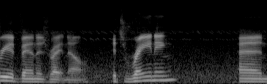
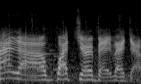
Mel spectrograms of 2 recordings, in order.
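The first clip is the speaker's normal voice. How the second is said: high, pitched-up, nosy gremlin voice; 5 semitones higher than usual. Describing a game's version of a hero, the speaker voices him: Link as nosy gremlin voice. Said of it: "He's just a gremlin. He's a creature".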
